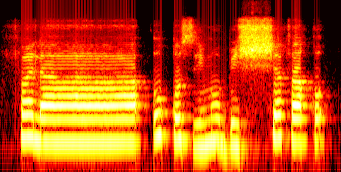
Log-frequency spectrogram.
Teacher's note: फला में मद्दे मुनफसिल जायज़ है, 4 काउंट करना है। उक़सिमु में क़ाफ के ऊपर कलकला भी है और क़ाफ को पुर भी पढ़ा जाएगा।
